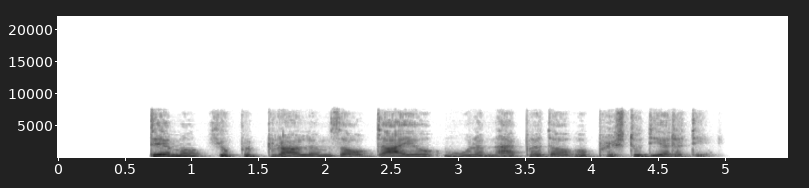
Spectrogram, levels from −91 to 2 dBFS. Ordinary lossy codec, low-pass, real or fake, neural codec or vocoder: none; none; fake; codec, 16 kHz, 0.4 kbps, LongCat-Audio-Codec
